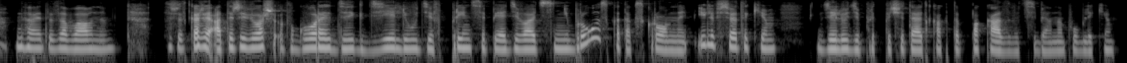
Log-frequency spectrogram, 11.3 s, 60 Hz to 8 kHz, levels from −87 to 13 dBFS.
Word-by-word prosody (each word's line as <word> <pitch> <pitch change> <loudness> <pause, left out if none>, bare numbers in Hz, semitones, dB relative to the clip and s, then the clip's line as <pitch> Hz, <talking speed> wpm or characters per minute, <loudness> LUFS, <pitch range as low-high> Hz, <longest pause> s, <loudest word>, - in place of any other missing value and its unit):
Да, 205 -2 -1
это 190 -1 -6
забавно! 185 -1 0 0.5
Слушай, 215 -3 -5
скажи, 210 +2 +6
а 180 -1 +8
ты 205 - -1
живешь 205 0 +6
в 185 - -8
городе, 195 -1 +2
где 175 +3 -2
люди, 185 -1 -3
в - - -12
принципе, 195 -4 -2
одеваются 180 +1 +1
неброско, 250 - -1
так, - - -7
скромно, 165 -3 -2
или 250 0 -1
всё-таки 210 -4 -1 0.5
где 185 0 +1
люди 180 -1 -1
предпочитают 170 +1 -2
как-то 170 0 -8
показывать 160 -3 -1
себя 155 0 -9
на 160 0 -8
публике? 160 +2 -10
185 Hz, 150 wpm, -29 LUFS, 170-200 Hz, 0.5 s, а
